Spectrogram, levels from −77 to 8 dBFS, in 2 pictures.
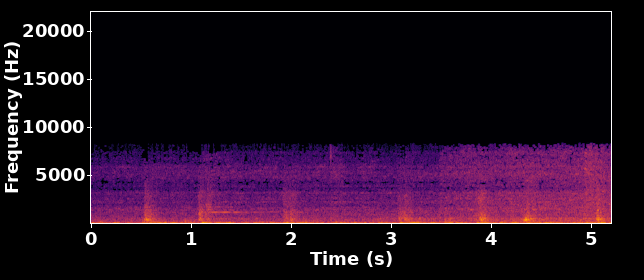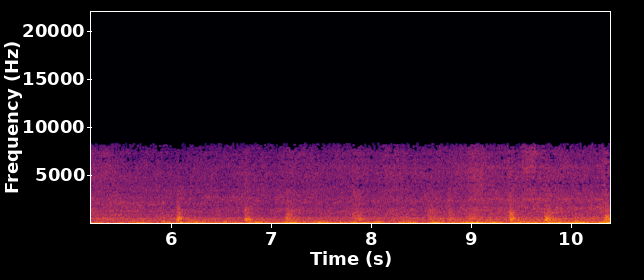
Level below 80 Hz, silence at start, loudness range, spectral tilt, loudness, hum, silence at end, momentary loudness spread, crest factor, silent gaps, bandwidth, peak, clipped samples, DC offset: -22 dBFS; 0 s; 6 LU; -5.5 dB/octave; -21 LUFS; none; 0 s; 11 LU; 18 dB; none; 8.6 kHz; -2 dBFS; under 0.1%; under 0.1%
